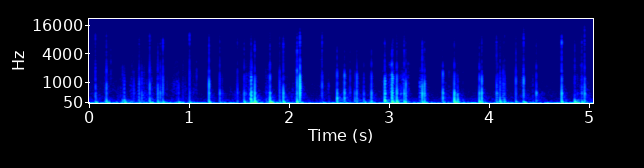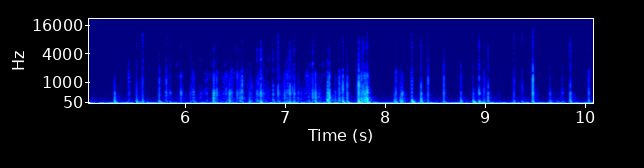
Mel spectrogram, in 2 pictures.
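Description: Long nails scratch quickly over a square cork board covered with plastic faux-pearl beads, heard close up. A dense, continuous run of fast scratchy clicks and rattles, mostly low and muffled with little bright edge, goes on without pause.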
